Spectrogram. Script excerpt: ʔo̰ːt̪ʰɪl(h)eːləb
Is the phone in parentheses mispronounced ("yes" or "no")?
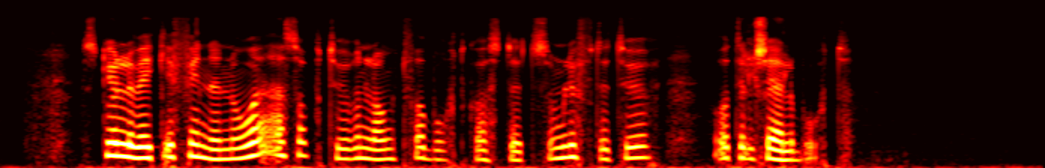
yes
